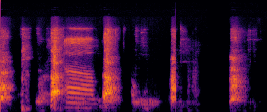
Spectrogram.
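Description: Puppies kept inside a house bark, yip and whimper close by in short bursts, including a drawn-out whine, mixed in with a person talking.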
